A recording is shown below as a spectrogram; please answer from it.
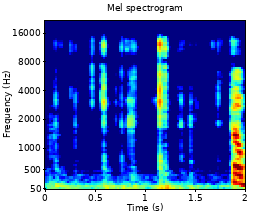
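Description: Faint, scattered small plastic clicks as an action figure's arm is twisted at its bicep swivel joint and bent at the elbow by hand.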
